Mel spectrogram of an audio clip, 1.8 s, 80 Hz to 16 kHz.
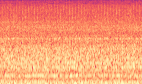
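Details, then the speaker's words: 2008 Sport Van 1.6 L: uneven, lumpy idle with irregular low thumps, no spark on two cylinders; tester shows the ECU not delivering coil driver pulses at the correct level, causing misfire. "pueden observar que únicamente parpadea un bioder ya no parpadean los tres sí observa recial Sí es correcto profe Entonces qué significa significa que yo en este momento estoy detectando que la computadora no me está entregando los pulsos del nivel correcto"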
